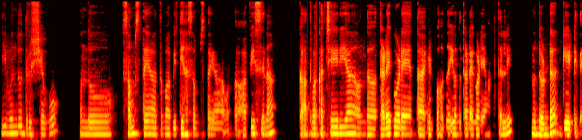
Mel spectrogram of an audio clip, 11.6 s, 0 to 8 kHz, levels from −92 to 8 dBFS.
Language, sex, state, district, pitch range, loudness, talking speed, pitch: Kannada, male, Karnataka, Mysore, 130-145 Hz, -23 LUFS, 130 wpm, 135 Hz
